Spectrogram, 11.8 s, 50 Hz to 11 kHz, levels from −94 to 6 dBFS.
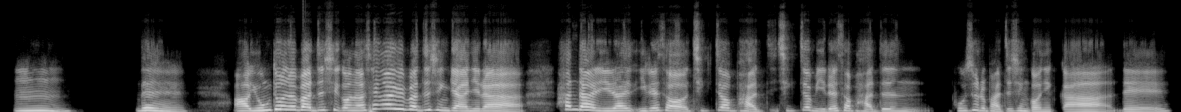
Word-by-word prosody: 음. 225 -4 -1 0.6
네. 215 -8 0 0.5
아 225 +1 +3
용돈을 325 +8 +3
받으시거나 270 -3 +2
생활비 405 +1 +3
받으신 305 -5 0
게 240 - +2
아니라 205 -5 +3 0.3
1 345 -1 -1
달 300 -5 +5
일하 225 +1 +2
일해서 225 -2 0
직접 225 +5 -4
받으 175 -5 -3
직접 225 +3 -6
일해서 210 +5 -1
받은 190 -1 -5 0.3
보수를 230 +1 -5
받으신 205 +2 -4
거니까. 170 -2 0
네. 180 +1 -5
220 Hz, 245 characters per minute, -19 LUFS, 190-255 Hz, 0.6 s, 달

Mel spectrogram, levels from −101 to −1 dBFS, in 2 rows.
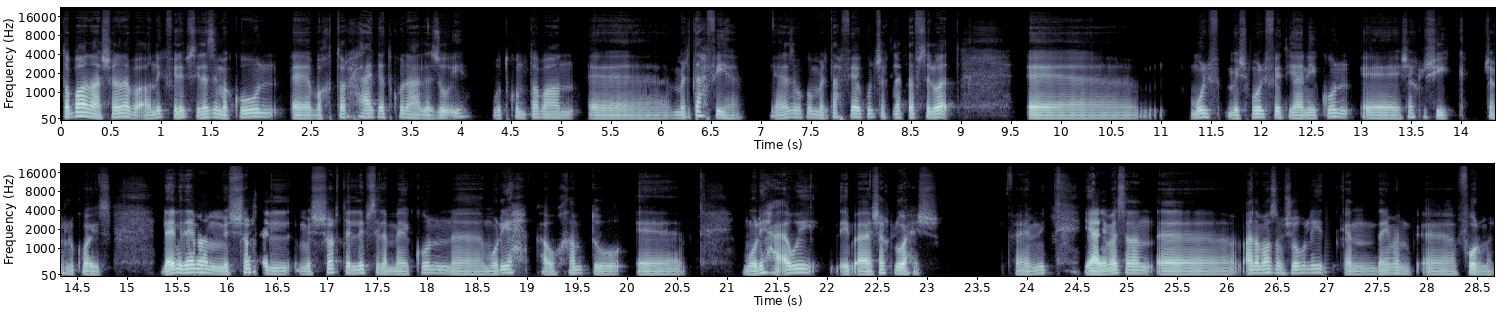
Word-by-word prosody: طبعًا 145 -3 +7
عشان 105 +3 +2
أبقى 120 -7 +3
أنيق 115 +5 -1
في 110 - -2
لبسي 115 -2 -1
لازم 110 -1 +2
أكون 125 +7 +1 0.2
آآ، 90 0 +2
باختار 95 +7 -3
حاجة 115 -2 -1
تكون 115 0 -4
على 100 -4 0
ذوقي 105 +7 -3 0.3
وتكون 100 -1 -6
طبعًا 105 -2 -1 0.2
آآ، 85 +1 -3
مرتاح 100 +11 -1
فيها، 95 -7 -3 0.3
يعني 95 - -3
لازم 115 +3 -1
أكون 105 -1 -4
مرتاح 105 +3 -4
فيها، 115 - +2
يكون 120 +2 -3
شكلها 110 0 -5
في 115 - -2
نَفس 115 -1 -6
الوقت 110 +3 +3 0.7
آآ، 90 -1 0 0.5
مُلف 115 +3 0
مش 90 +5 -4
ملفت 115 -1 0
يعني 95 -2 +2
يكون 120 +6 -2
آآ، 90 -1 +1
شكله 120 +7 -6
شيك 95 -5 -7
شكله 100 +1 -4
كويس، 85 -3 -1 0.5
لأن 130 +3 +8
دايمًا 135 0 +7
مش 105 -4 +1
شرط 130 +4 +1
ال 100 -4 -1
مش 95 0 -4
شرط 130 +5 0
اللبس 120 +2 +1
لمّا 100 -3 0
يكون 115 +4 -2 0.3
مُريح 95 +8 0 0.2
أو 90 - +1
خامته 100 -5 -3
آآ، 90 -1 -1 0.6
مريحة 95 +8 +2
أوي 130 +2 +3 0.2
يبقى 95 0 +3
شكله 115 +2 +1
وِحِش، 110 - 0 0.7
فاهمني؟ 105 +6 -2 0.4
يعني 95 -1 +8
مثلًا 110 0 +2
آآ، 95 0 +1
أنا 115 +1 +6
معظم 125 -2 +2
شغلي 125 +4 -1 0.2
كان 95 -1 -3
دايمًا 105 0 -1
آآ، 95 -1 -3
formal 90 -6 +1
105 Hz, 145 wpm, -25 LUFS, 95-115 Hz, 0.7 s, لأن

